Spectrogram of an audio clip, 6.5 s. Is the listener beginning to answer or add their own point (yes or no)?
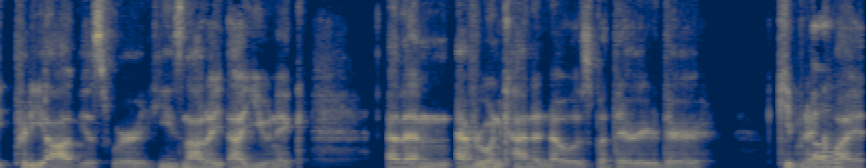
yes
